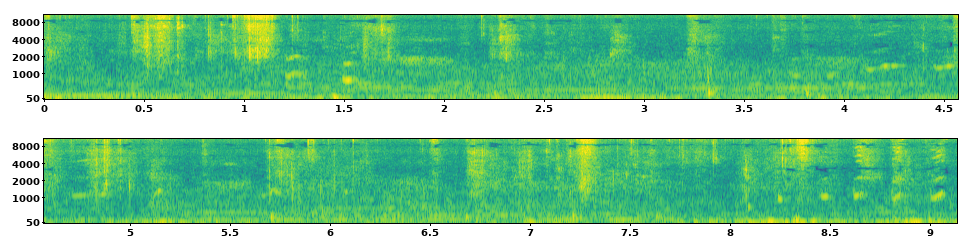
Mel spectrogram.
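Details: Jindo puppies, nine of them, sunbathing in a big playpen in the front yard, let out faint high whines among steady low background rumble and occasional clicks and knocks.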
